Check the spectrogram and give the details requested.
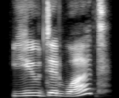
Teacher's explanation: For disbelief, you might exclaim, "You did what?" with strong stress on did and what, and a rising intonation, showing shock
